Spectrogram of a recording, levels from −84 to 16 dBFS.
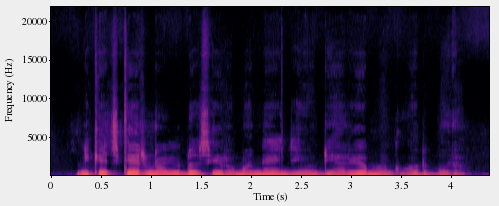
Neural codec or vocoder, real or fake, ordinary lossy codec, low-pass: codec, 44.1 kHz, 3.4 kbps, Pupu-Codec; fake; none; none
